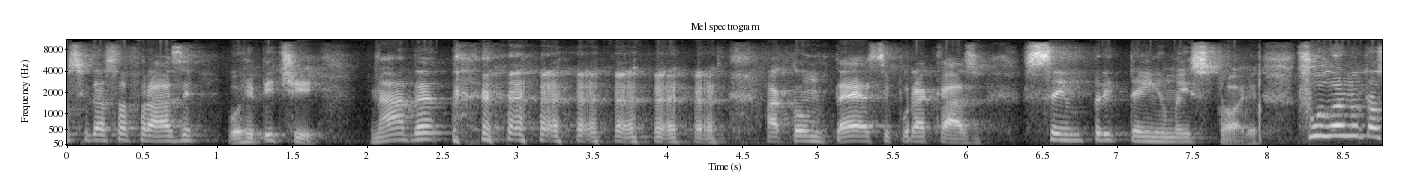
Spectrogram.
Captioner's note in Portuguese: risos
